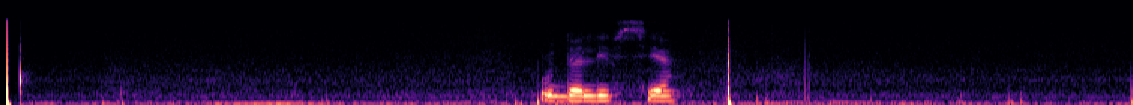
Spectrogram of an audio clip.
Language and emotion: Russian, neutral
